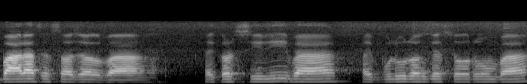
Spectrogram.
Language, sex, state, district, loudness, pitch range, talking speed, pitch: Bhojpuri, male, Bihar, Gopalganj, -22 LUFS, 120-130 Hz, 150 wpm, 125 Hz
